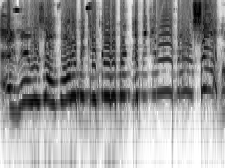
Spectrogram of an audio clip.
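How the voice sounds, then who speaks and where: A man's loud, squeaky put-on character voice, extremely high-pitched, at a very fast pace over light background noise. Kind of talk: casual slang. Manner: loud, eager, hyped.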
